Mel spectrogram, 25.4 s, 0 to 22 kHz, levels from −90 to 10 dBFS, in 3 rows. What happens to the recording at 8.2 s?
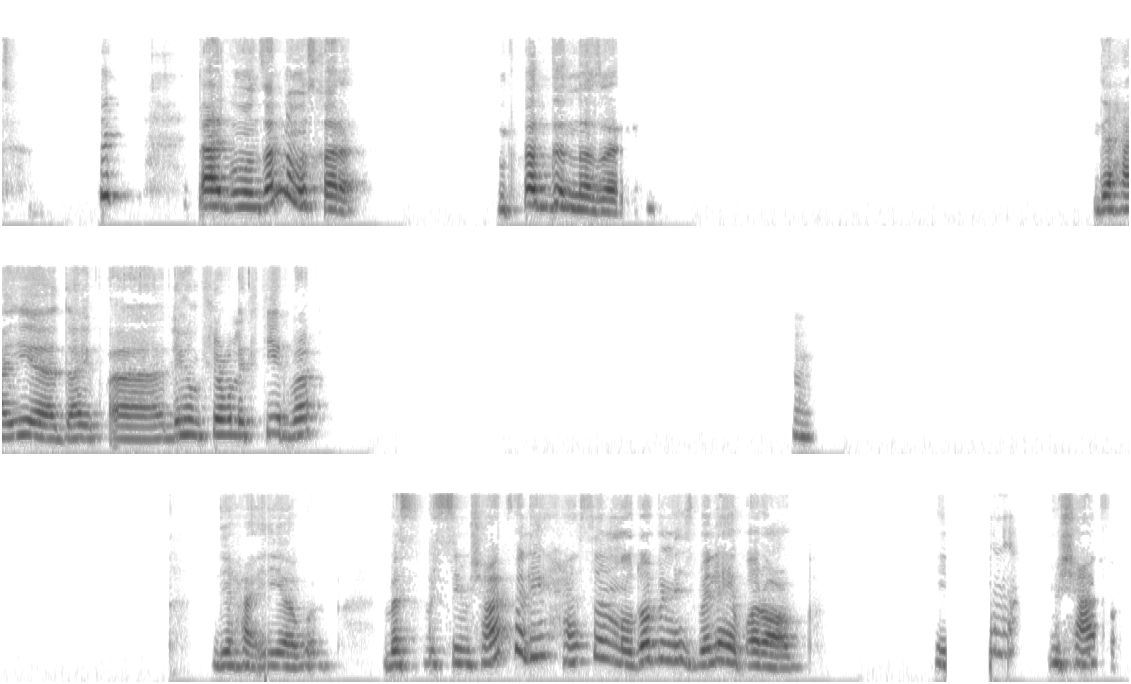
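Nothing goes wrong at 8.2 s; the speech continues intact through that point, with no dropout, click, distortion or other audible fault.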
